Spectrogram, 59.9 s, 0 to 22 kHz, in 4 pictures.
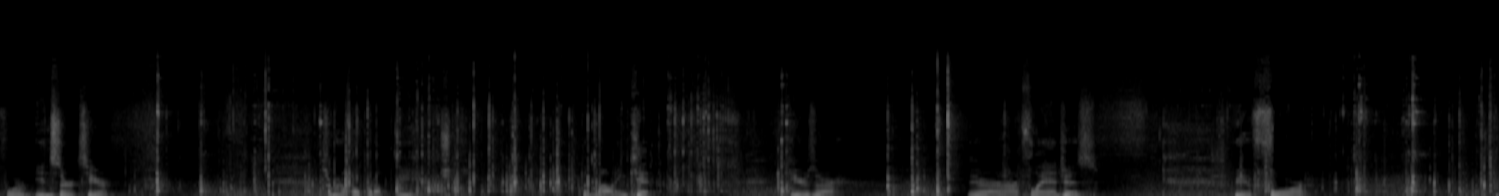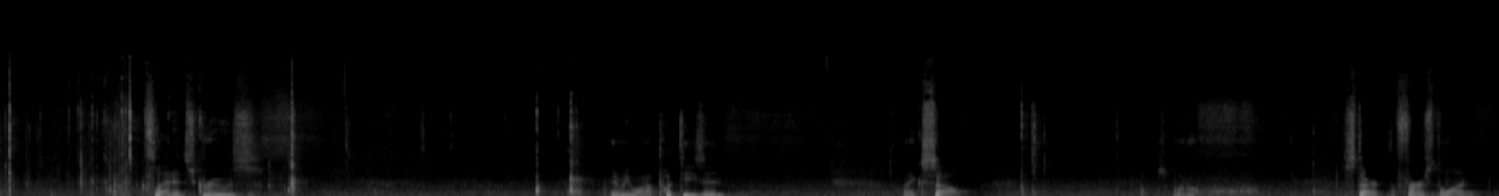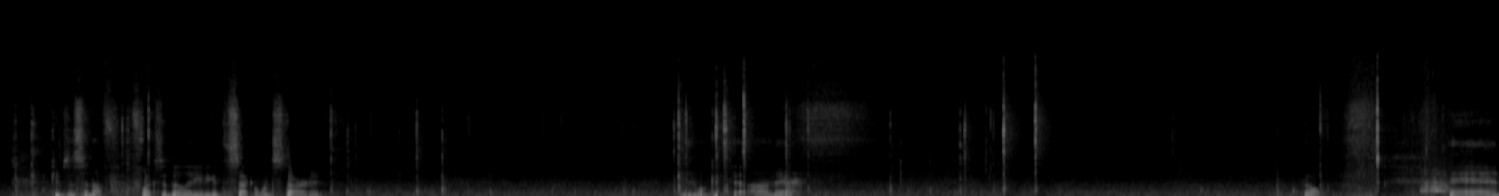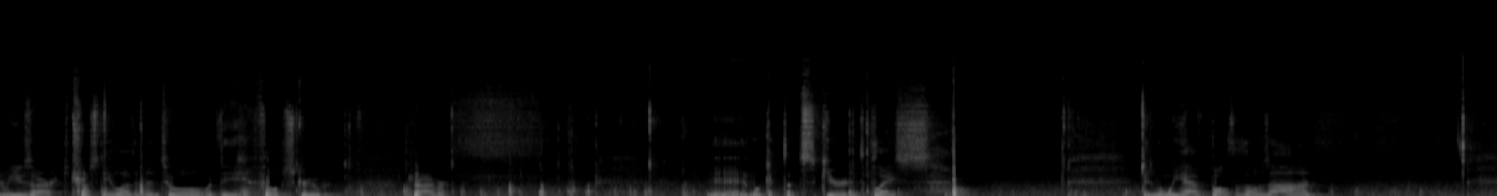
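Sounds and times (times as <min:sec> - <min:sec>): low room noise: 0:00.0 - 0:59.9
plastic bag crinkling: 0:01.8 - 0:07.9, 0:13.0 - 0:16.6.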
